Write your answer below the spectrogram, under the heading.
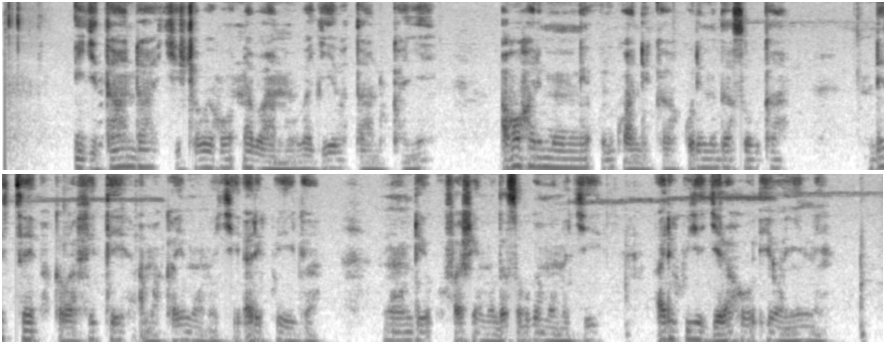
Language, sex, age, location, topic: Kinyarwanda, male, 25-35, Huye, education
